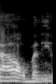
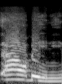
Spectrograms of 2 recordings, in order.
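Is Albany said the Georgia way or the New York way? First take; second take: New York way; Georgia way. First: Albany is said the way New Yorkers say it. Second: Albany is said the way Georgians say it. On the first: It names the city in New York. "like we have in New York" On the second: It names the city in Georgia. "It's Albany"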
